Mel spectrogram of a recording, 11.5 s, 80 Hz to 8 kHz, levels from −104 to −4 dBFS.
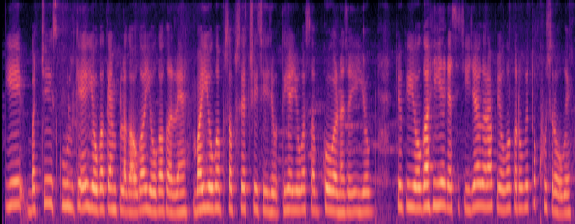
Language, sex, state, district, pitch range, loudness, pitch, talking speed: Hindi, female, Uttar Pradesh, Jyotiba Phule Nagar, 210-245 Hz, -28 LUFS, 230 Hz, 200 wpm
